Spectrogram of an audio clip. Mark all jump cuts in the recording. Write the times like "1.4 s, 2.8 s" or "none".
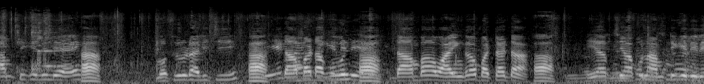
none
